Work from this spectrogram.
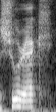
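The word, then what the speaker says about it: שׁוּרֶק: The shurek is both the short and the long U, pronounced as the U in flute.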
